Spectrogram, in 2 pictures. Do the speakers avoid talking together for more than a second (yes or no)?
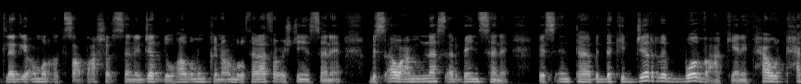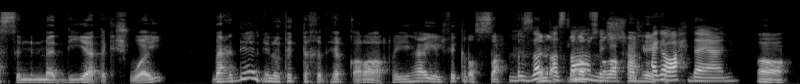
no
